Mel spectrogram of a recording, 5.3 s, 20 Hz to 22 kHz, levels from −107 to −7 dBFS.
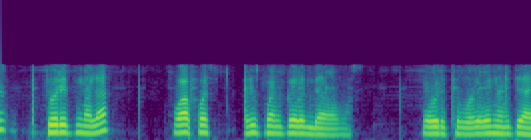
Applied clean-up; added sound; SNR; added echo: neural separator model SepFormer WHAMR!.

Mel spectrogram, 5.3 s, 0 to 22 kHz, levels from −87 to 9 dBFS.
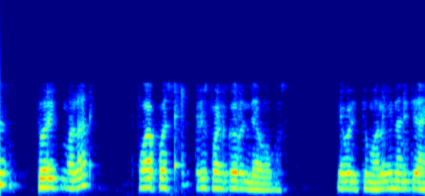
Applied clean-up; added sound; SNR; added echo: neural mask model DeepFilterNet 3.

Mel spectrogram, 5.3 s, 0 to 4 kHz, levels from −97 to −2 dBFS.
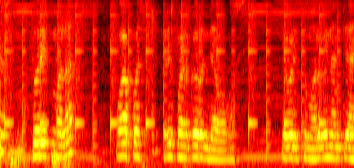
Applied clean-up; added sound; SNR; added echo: none; Keyboard (musical); 12 dB; reverberation time 0.2 s.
